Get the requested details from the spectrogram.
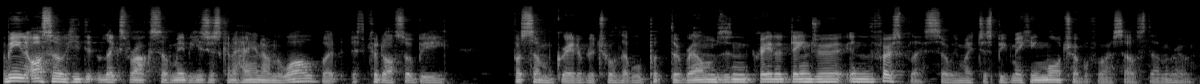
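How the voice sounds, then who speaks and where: Low-voiced man musing at the table. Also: brisk. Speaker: player.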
